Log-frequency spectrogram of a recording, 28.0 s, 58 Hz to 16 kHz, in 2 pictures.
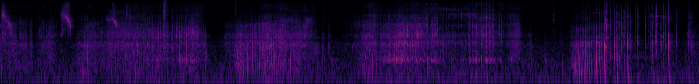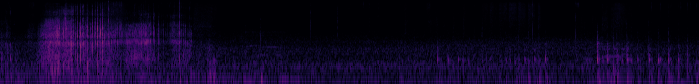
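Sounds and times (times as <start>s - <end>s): slime squelching: 0.0s - 10.7s.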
